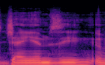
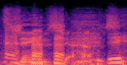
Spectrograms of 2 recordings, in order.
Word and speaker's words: JMZ JBZ: It's spelled JMZ, JBZ. Some people think that my name is JMZ, but it's James Jobs.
